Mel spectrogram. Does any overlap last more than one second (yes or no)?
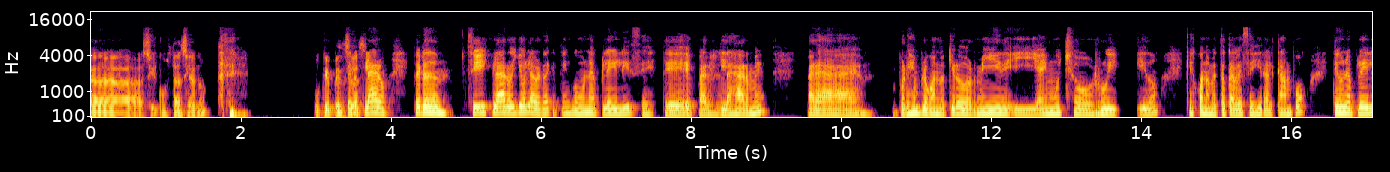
no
